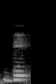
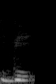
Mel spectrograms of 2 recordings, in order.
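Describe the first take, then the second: First: The word ends in a short 'uh' vowel. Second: The word ends in an 'ee' vowel. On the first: A consonant sound follows. "மெய்யொலி முன்னாடி இதோட உச்சரிப்பு வந்து தே" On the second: A vowel sound follows. "உயிர் ஒலி முன்னாடி இது வந்து தி"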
